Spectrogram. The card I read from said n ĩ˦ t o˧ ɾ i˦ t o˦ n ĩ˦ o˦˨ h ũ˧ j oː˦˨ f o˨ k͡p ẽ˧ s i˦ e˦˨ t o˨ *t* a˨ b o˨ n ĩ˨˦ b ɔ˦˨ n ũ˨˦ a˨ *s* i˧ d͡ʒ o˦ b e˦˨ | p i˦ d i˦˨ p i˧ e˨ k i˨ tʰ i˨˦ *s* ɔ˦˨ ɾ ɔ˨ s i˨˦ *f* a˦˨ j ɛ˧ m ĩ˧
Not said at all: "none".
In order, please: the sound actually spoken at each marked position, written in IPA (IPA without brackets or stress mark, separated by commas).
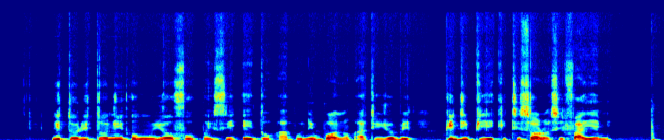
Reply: none, t, s, f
